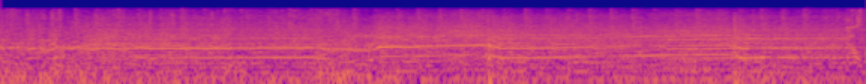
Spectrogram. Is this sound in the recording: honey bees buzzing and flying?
no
